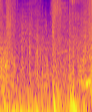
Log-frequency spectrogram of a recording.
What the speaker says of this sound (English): Explosions and teleportation is a beautiful thing.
